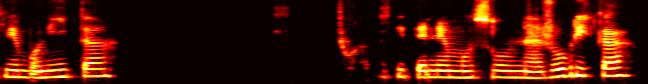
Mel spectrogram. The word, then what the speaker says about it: rúbrica: Aquí tenemos una rúbrica con acento en la U, gracias a Dios, bien hechita.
